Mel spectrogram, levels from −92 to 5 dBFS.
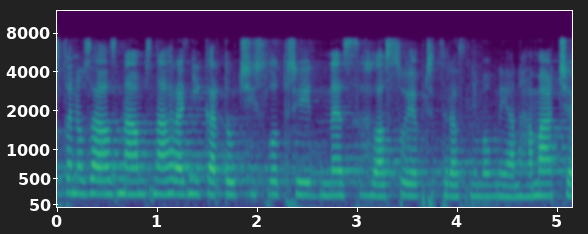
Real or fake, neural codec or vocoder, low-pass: real; none; 7.2 kHz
